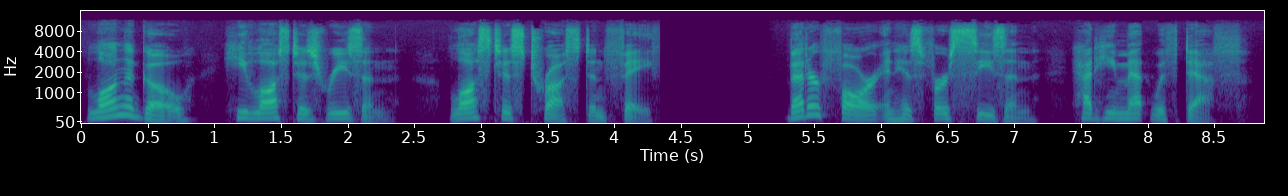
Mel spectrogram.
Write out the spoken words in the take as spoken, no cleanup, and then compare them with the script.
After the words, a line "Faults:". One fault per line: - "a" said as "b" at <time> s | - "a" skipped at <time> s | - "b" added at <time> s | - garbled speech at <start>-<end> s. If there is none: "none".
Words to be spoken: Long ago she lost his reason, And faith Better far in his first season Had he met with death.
Long ago he lost his reason, Lost his trust and faith Better far in his first season Had he met with death.
Faults:
- "she" said as "he" at 1.1 s
- "Lost his trust" added at 2.8 s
